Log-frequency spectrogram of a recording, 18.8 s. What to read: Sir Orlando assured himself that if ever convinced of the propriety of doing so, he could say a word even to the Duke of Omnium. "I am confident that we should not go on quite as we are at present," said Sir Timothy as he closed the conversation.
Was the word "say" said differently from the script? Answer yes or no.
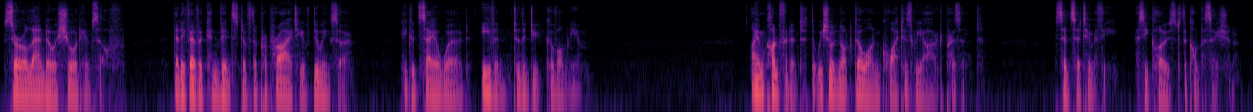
no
